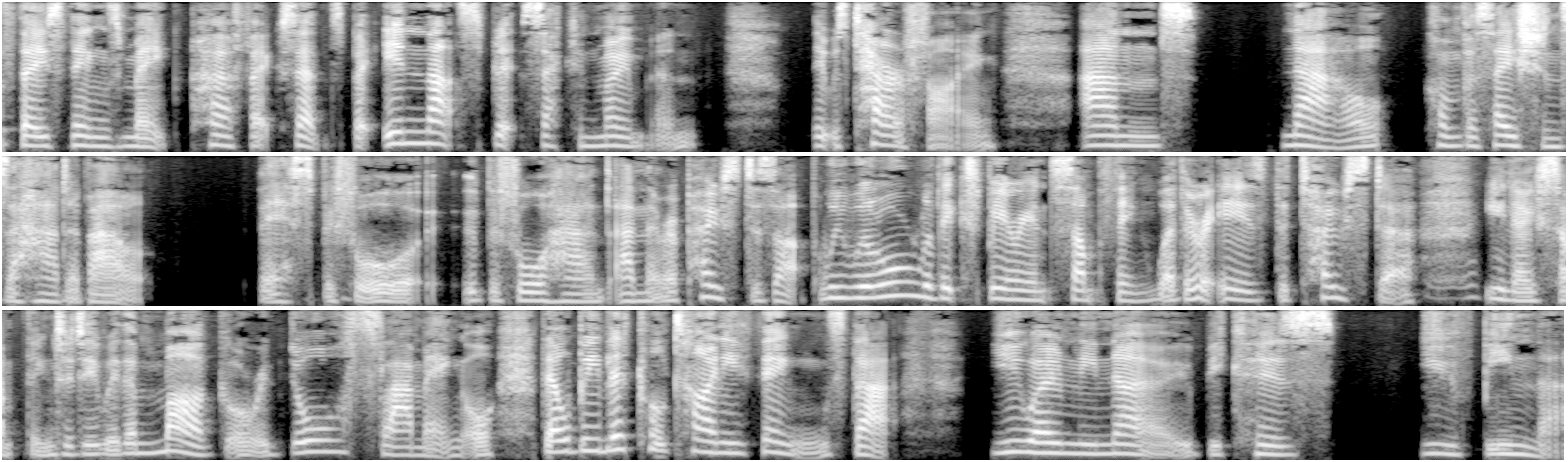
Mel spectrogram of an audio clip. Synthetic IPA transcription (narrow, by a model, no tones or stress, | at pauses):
ʌvðəʊz̥θɪ̃ŋzmeɪk̚pʰɜˑfɛ̰k̚tsɛ̃nsb̥ʌɾʔɪ̃nðətsplɪtsɛkʰə̃nmə̃ʊ̃mə̰̃nt | ɪʔ̚wʌz̥tʰɛɹɪfa̰ɪɪ̰̃ŋʔə̃n | naʊ | kʰɒ̃ɱvəseɪʃə̃nzaɪəɾə̰baʊʔ̪̚ | ðɪsb̥ɨfɔ̰bɪfɔːɦæ̃ndə̰̃nðə̰ɹʔəpʰəʊstəzʌ̰pwiwɪlɔlˠəvɨkspɪəɹiə̃nstsʌ̃mθɪ̃ŋwɛ̰ðəɹɪ̰ʔɪzðɨtʰəʊstə̰jɨnəʊsʌ̃mθɪ̰̃ŋtʰɨdɨwɪðəmʌɡə̰ɹə̰dɔɹslamɪ̰̃ŋʔə̰ðəlˠbilɪtʰˡl̩ˠtʰãɪ̃niθɪ̃ŋz̥ðə̰ʔ | əə̃ʊ̃nlinəʊb̥ɨkʰɒz̥ | jʉvbĩnðə̰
